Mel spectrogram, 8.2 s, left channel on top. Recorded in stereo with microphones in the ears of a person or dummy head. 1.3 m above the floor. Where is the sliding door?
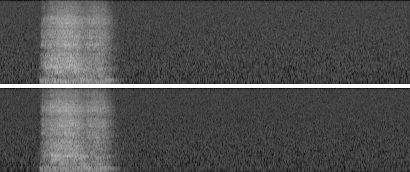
25° left (ahead or behind), 8.5 m.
